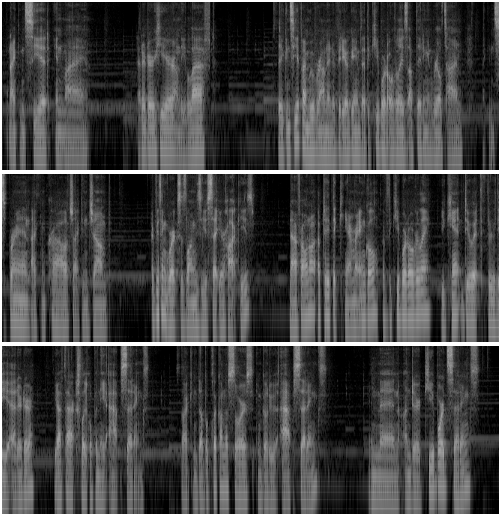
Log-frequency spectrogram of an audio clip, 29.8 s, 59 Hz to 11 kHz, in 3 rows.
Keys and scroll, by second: 5.4-15.3 typing.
